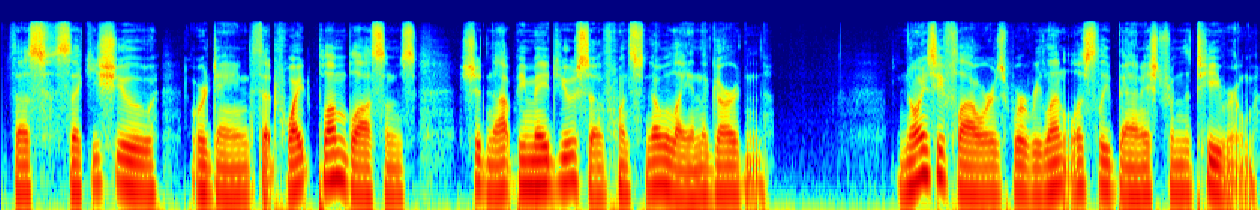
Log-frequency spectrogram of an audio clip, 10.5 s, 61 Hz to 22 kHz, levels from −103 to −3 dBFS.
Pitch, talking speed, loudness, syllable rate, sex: 110 Hz, 160 wpm, -18 LUFS, 5.1 syllables/s, male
